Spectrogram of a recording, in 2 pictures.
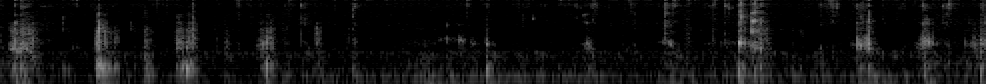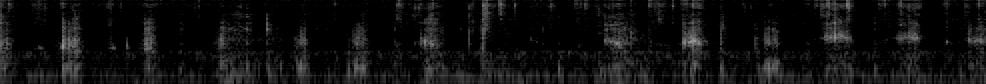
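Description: Wet chalk being bitten and chewed close to the microphone: irregular crisp crunches, about one or two a second.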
